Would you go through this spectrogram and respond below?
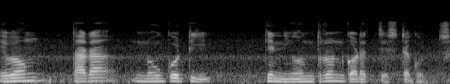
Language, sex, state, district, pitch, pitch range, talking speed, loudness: Bengali, male, West Bengal, Kolkata, 150 Hz, 135-155 Hz, 105 wpm, -21 LUFS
